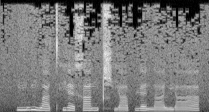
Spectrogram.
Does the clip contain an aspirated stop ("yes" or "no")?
yes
